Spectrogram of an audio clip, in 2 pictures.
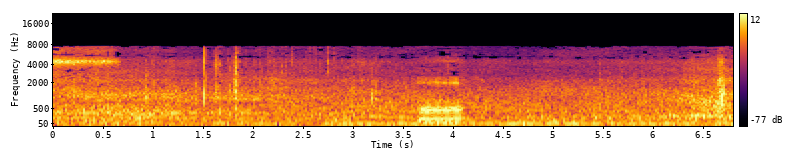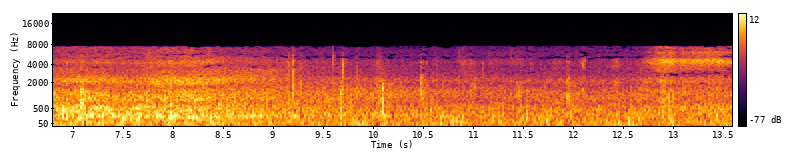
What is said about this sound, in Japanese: ここ結構車の通りが多いですね。あ、ここダメだな。車が多すぎて音が、人通りは少ないんですけれどもね。あ、ちょっと車が途絶えましたね。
